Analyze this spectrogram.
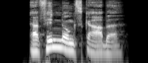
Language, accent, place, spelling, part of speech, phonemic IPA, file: German, Germany, Berlin, Erfindungsgabe, noun, /ɛɐ̯ˈfɪndʊŋsˌɡaːbə/, De-Erfindungsgabe.ogg
- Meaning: inventive talent, inventive genius, imaginative genius, ingenuity, ingeniousness, imagination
